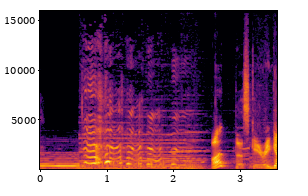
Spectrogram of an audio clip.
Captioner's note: crying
